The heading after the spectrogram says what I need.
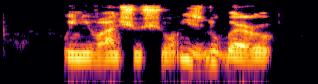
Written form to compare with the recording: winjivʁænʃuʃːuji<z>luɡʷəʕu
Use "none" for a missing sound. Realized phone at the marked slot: z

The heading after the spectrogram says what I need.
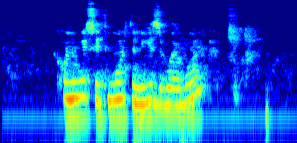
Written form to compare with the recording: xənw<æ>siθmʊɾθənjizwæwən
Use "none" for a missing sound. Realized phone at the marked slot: i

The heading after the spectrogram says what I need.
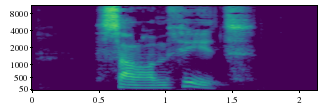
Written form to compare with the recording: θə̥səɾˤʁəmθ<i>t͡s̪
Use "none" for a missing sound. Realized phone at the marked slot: i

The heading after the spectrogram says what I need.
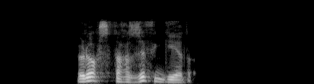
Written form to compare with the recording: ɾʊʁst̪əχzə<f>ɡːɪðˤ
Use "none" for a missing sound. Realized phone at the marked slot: f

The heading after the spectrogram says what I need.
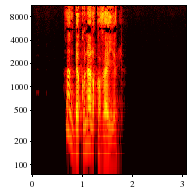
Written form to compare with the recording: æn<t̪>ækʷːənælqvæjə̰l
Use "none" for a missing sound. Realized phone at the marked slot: d̪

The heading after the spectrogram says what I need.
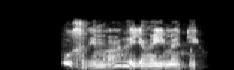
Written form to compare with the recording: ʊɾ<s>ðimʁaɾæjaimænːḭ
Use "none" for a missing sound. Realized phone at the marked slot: χ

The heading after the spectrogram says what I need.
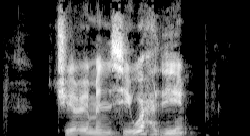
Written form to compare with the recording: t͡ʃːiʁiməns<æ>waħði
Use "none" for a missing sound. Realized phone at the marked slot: i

